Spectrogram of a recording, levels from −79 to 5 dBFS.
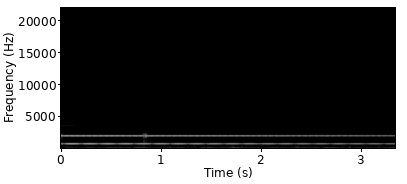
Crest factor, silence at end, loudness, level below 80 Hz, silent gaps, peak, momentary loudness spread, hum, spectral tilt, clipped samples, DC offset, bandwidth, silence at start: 14 dB; 0 s; -35 LUFS; -70 dBFS; none; -22 dBFS; 11 LU; none; -3.5 dB/octave; under 0.1%; under 0.1%; 3.8 kHz; 0 s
